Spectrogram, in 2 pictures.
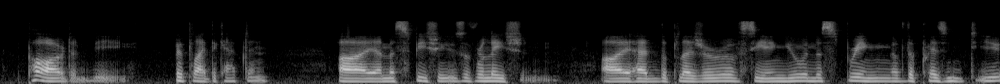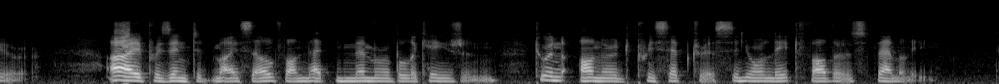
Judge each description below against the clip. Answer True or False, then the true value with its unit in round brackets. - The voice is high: False (145 Hz)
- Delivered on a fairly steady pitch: True (1.7 semitones)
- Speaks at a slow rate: True (125 wpm)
